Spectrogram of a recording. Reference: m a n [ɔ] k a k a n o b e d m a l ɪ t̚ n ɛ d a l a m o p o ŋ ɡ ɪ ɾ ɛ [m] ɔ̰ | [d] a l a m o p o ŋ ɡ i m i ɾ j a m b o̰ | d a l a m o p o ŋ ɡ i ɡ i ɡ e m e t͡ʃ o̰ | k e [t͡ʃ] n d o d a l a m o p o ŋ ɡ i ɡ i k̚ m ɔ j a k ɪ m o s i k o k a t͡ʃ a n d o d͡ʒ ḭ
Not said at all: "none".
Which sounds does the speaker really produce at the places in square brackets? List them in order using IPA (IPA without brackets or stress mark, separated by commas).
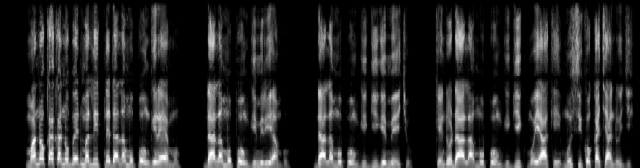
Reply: ɔ, m, d, none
